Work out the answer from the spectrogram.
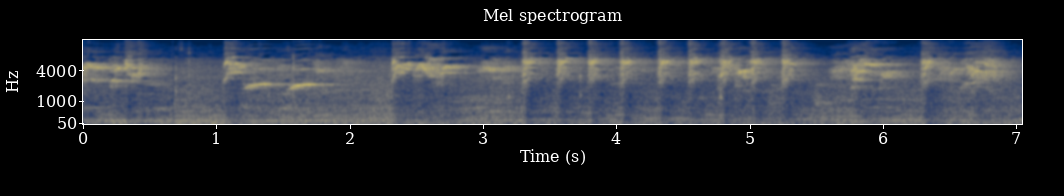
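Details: Long-tailed shrike song for stirring another shrike to respond and sing; a scratchy opening with a clear whistled note, then a quick series of sharp, evenly spaced chips nearly twice a second.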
